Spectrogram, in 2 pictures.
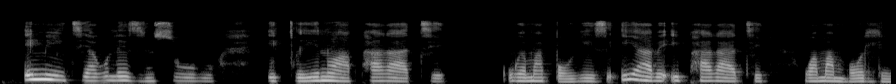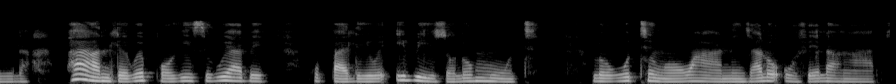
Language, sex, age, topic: North Ndebele, male, 50+, health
